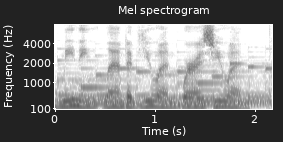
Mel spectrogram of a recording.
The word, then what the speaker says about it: Eoghan: Tyrone is the name of a county in Northern Ireland, from the Irish Gaelic Tir Eoghain meaning land of Eoghan, whereas Eoghan, pronounced like Owen, means born from the yew tree.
